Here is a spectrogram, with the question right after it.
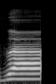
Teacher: اب اجرا کریں گے، اجرا کس طریقے سے کرنا ہے، زا الف خالی سے پہلے زبر ہے، الف مدہ ہوگا، الف مدہ کو ایک الف کی مقدار کے باقدر کھینچ کر پڑھیں گے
